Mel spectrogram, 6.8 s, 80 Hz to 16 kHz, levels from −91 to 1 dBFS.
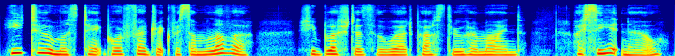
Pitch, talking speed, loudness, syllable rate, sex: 200 Hz, 195 wpm, -17 LUFS, 3.4 syllables/s, female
